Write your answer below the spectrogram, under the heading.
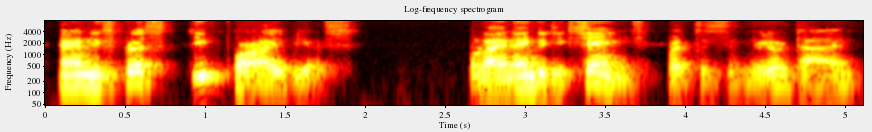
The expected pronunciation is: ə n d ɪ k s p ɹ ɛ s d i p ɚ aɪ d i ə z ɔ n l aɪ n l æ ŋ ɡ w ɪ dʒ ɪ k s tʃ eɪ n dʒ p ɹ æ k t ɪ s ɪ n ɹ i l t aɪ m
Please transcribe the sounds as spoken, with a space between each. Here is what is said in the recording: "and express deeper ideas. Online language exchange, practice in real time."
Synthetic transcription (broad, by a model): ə n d ɪ k s p ɹ ɛ s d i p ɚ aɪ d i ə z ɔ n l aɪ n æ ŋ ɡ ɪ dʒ ɪ k s tʃ eɪ n dʒ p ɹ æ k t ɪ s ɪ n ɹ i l t aɪ m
